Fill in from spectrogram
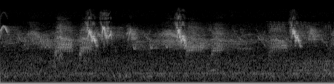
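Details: Tree sparrow recorded within a bee-eater colony, giving brief bright chirps, a close pair near one second and single notes near 1.8 and 2.9 seconds, among fainter overlapping lower calls from neighbouring birds and constant high hiss.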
